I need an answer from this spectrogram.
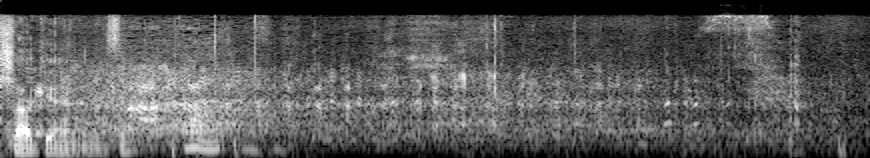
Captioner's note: laughter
